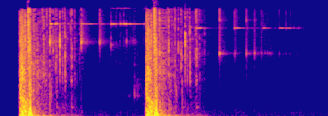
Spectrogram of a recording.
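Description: Glass smashing twice, about a second and a half apart, each crash followed by clinking shards that die away.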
